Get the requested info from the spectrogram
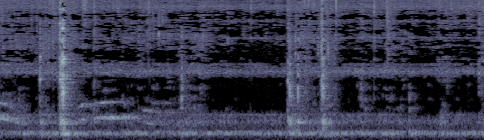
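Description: A utensil clicking and scraping against a nonstick frying pan as fried pastry rolls are lifted out, with a few sharp clicks, the loudest about a second in.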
